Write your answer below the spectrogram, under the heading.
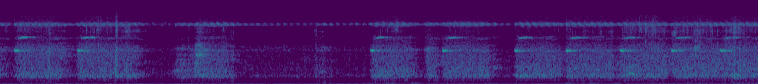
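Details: Johnstone's whistling frog giving short two-note whistles, a lower note then a higher one, repeated roughly every second over a steady high insect drone and bursts of broad rushing noise.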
